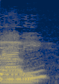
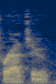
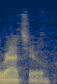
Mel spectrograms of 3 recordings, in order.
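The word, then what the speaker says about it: Räty: and Atu Ratu, or yeah, so Atu Ratty, yeah. It's apparently it's actually pronounced Ratu. Yeah, it's pronounced Atu Ratu.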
